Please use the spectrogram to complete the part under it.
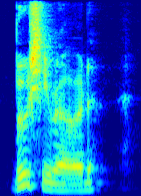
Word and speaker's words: Bushiroad: And one thing that's sort of interesting about this is it's from Bushiroad, if I'm pronouncing that correctly. – Yeah.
